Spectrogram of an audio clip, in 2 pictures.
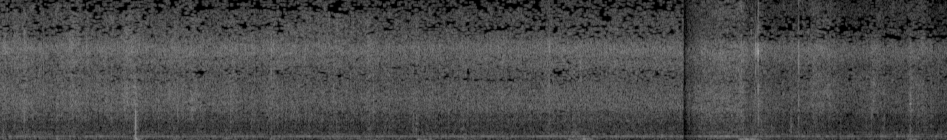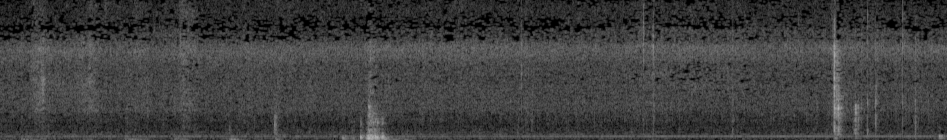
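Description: Bell pepper strips sizzling steadily in a frying pan under a steady low hum, stirred now and then with a silicone spatula. A couple of short knocks of the spatula against the pan, one about two-thirds of the way through and one near the end.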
